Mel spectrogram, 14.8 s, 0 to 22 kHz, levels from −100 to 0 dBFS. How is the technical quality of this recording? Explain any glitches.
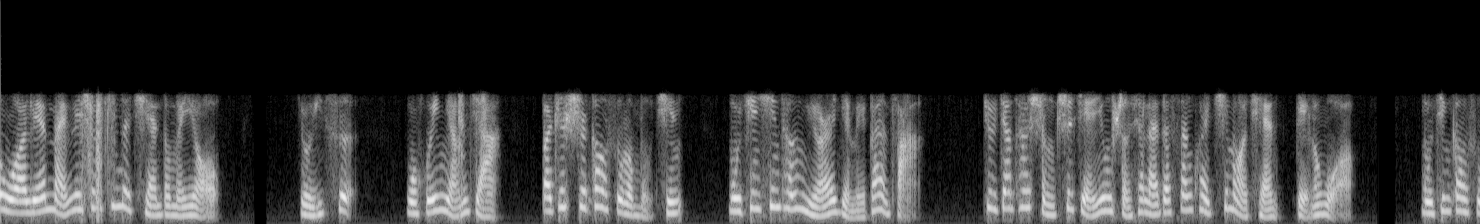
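The recording has limited technical quality. It runs entirely through a narrowband mobile codec, with two scratchy noise bursts and three short spells of corrupted decoding.

AMR narrowband mobile codec: Throughout, nothing above 4 kHz survives, and the speech sounds plainly buzzy and synthetic. The codec rebuilds each 20 ms frame from a vocal-tract model and a few excitation pulses. The degree of damage points to a low AMR-NB mode around 7.4 kbps.

Cable scratch noise: From 0.79 to 1.22 s and from 4.54 to 4.87 s, dense, uneven rustling bursts sit over the speech. The first is a little below the speech level and the second is about as loud. The likely cause is a worn cable or connector being moved, with its contact resistance fluctuating rapidly.

AMR bit errors: At 3.08–3.23 s, 5.62–5.77 s and 11.11–11.23 s, the speech turns hoarse, scratchy and gargly while roughly keeping its pitch and level. 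Each spell covers a handful of frames. Flipped bits in the less protected data misplace the excitation pulses and skew the fine spectral and gain values.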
